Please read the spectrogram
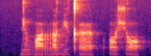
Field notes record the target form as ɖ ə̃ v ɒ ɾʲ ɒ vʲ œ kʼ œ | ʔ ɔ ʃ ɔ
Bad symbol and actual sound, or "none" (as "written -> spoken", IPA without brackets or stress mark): ɾʲ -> r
